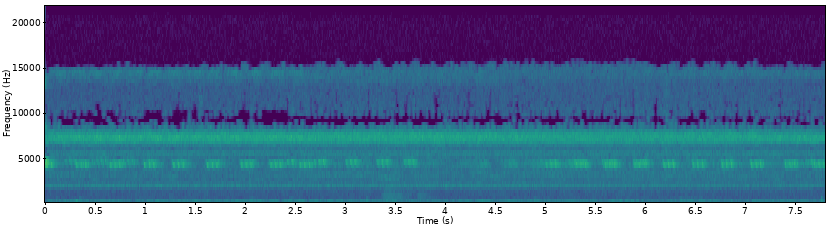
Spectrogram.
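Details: Night crickets by a camp: high chirps in evenly spaced pulses, pausing briefly midway and then resuming, faint against a dominant low roar of water and fire crackle, with a thin continuous high hum.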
